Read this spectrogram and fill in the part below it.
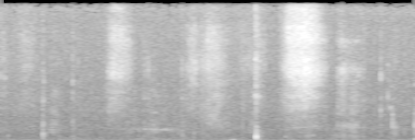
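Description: Small plastic parts click softly as hands handle a toy figure.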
